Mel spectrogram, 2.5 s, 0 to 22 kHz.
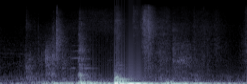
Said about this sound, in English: Luigi was scratching in his bowl because he had run out of water. Oh! it just sounded so much like typing. He's Ugh, welcome to the 21st century. Clawing at a, a metal bowl to indicate that he wanted it to be filled. Filled with a liquid.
